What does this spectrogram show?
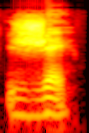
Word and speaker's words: j'ai: So just to avoid pronouncing this je ai, because we think that in French it doesn't sound that beautiful, so we tend to take this e away, okay, so that you get this sound j'ai, j'ai, okay. So j apostrophe ai. Remember, when you combine this ai, you get the e sound, okay.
